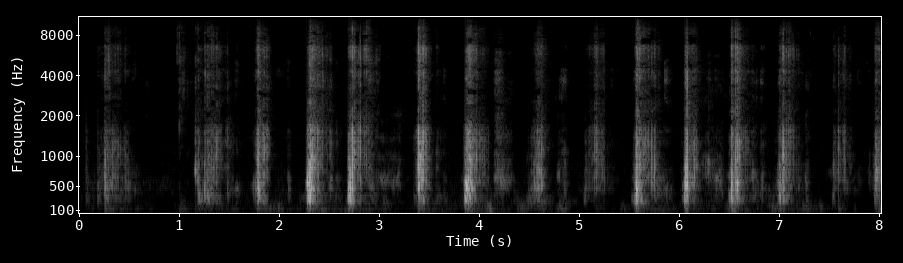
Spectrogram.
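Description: Close-miked crunching and chewing of a mouthful of grain-coated ice, about two sharp crunches a second.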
